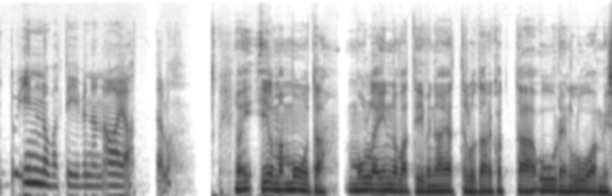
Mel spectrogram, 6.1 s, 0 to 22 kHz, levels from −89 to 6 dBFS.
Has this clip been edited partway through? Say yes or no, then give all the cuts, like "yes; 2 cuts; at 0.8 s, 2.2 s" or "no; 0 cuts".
yes; 2 cuts; at 2.3 s, 3.4 s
